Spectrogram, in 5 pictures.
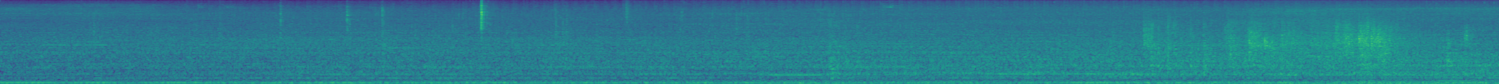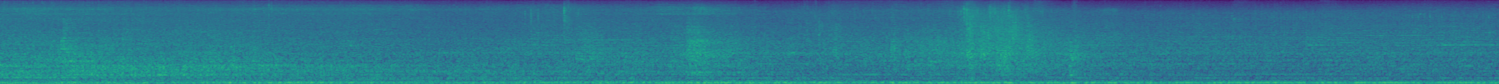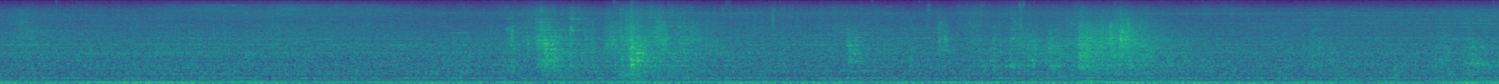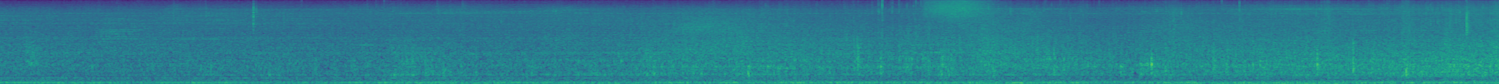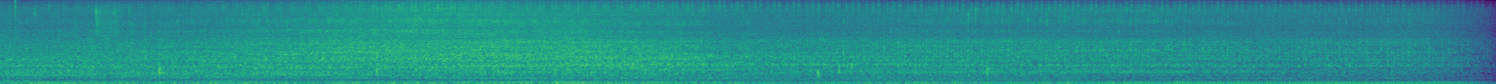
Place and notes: Tallinn, Kalamaja, seaplane hangar
heavy construction work at sea plane hangar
